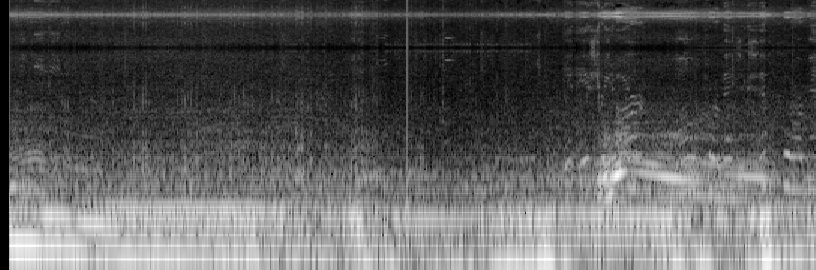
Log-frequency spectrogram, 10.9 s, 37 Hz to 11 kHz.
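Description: Ford ZX2's four-cylinder engine idling steadily, heard from inside the cabin. A voice speaks over it near the end.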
